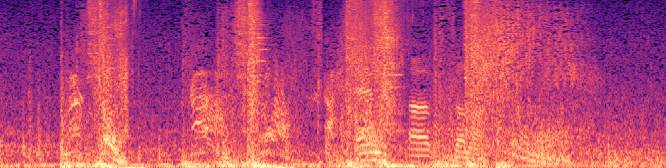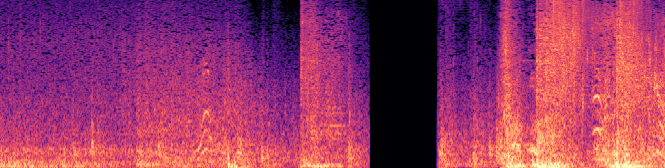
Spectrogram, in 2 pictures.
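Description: Heavy blows land in a close fight.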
